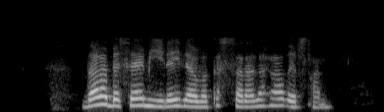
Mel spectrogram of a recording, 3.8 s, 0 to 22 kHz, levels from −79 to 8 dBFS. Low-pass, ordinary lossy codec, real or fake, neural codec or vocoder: 5.4 kHz; Opus, 16 kbps; real; none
